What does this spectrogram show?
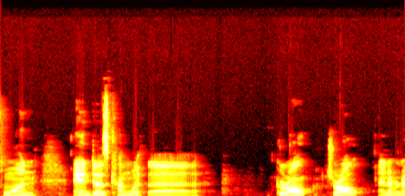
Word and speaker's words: Geralt: released for Xbox One and does come with Geralt. I never know how to say his name. Geralt.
